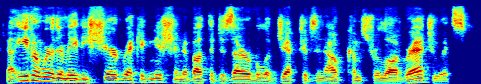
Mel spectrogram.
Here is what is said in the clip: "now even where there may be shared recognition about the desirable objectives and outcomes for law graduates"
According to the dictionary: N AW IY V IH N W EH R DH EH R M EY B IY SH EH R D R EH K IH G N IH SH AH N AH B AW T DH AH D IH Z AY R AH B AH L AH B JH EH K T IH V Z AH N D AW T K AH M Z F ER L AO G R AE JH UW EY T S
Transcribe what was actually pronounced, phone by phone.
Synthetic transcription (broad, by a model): N AW IY V IH N W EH R DH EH R M EY B IY SH EH R D R EH K IH G N IH SH AH N AH B AW T DH AH D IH Z AY R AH B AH L AH B JH EH K T IH V Z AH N AW T K AH M Z F ER L AO G R AE JH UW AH T S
